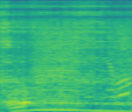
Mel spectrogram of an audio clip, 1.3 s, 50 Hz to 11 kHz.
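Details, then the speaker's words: 1999 Toyota Celica ZZT231 with new pod air filter, short rev: open intake whoosh, pitch climbs and drops cleanly without misses or knocks; engine healthy. "like the engine lights this filter so that's all good then"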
